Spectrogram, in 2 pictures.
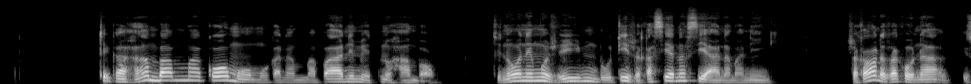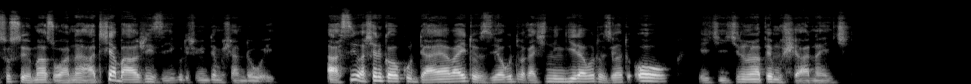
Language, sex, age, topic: Ndau, female, 25-35, health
